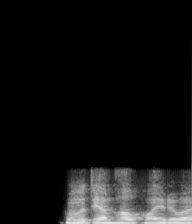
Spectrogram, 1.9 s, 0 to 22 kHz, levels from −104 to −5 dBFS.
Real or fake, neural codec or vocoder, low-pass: fake; codec, 16 kHz, 1 kbps, X-Codec, HuBERT features, trained on balanced general audio; 5.4 kHz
